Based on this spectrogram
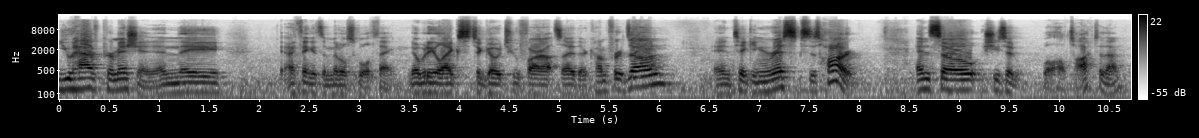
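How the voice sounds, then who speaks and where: The speaker talks at a moderate pace with very wide pitch swings and an animated tone, over noticeable background noise. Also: man, fairly low pitch for a man. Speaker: music teacher. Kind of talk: presentation. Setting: school board meeting.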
